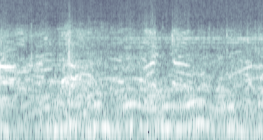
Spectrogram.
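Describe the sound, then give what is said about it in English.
A huge crowd of supporters roars in the city streets, many voices chanting "Allahu Akbar" together while racing along with a motorcade carrying Ayatollah Khomeini, a dense, continuous din with a low motor rumble underneath. “The crowd chanted, Allahu Akbar, God is great, and raced along with the motorcade trying to get a glimpse of the Ayatollah.”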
